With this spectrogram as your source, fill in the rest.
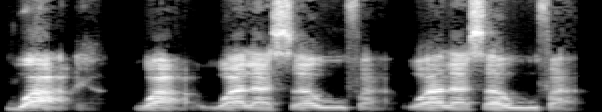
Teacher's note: Kemudian di sini ada huruf waw. Ya, huruf waw ini huruf yang tipis. Dia diucapkan dengan cara memonyongkan bibir dulu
